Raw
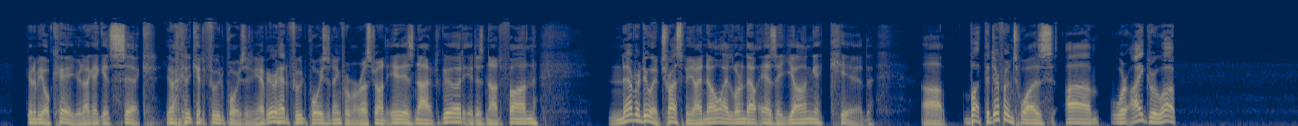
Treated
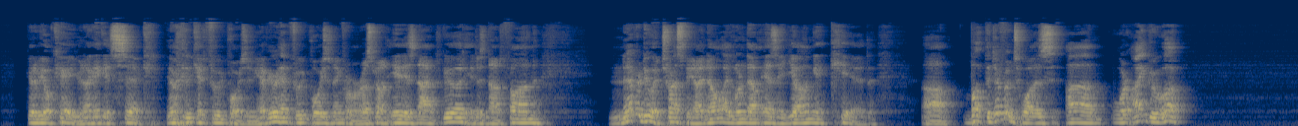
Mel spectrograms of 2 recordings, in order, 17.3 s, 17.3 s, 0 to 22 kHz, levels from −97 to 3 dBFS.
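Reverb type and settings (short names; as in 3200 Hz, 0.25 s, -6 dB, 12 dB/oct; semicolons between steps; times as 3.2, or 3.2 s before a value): FDN reverb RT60 0.43 s, low-frequency decay 0.75×, high-frequency decay 0.8×, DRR -9 dB; gain -7 dB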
